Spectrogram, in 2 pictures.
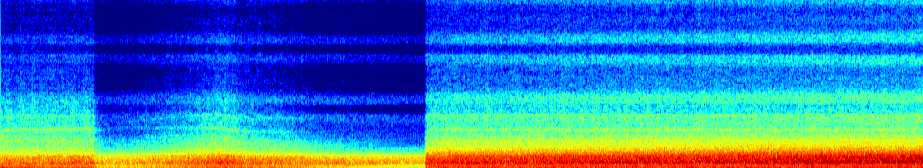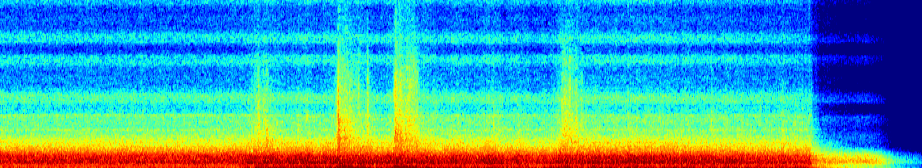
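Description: A car engine roars steadily as the car drives fast.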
